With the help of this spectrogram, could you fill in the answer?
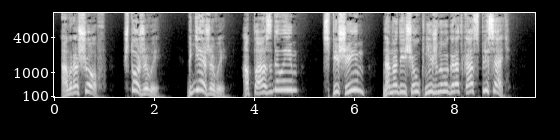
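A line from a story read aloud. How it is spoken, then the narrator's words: Clown shouting. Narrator (Russian): какой-то клоун закричал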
